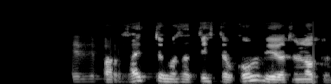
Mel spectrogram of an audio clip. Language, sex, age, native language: Icelandic, male, 30-39, Icelandic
